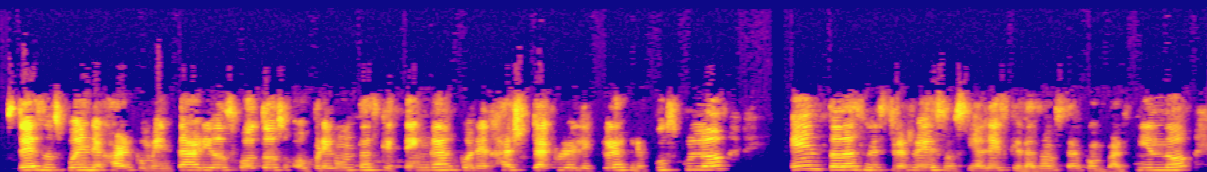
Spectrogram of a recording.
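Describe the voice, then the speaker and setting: Upbeat young Mexican woman, high voice. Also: fairly even intonation, moderate pace, fairly bright tone, muffled recording. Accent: Mexican Spanish. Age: 20s. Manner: upbeat, inviting. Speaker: podcast co-host. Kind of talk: announcement to listeners.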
